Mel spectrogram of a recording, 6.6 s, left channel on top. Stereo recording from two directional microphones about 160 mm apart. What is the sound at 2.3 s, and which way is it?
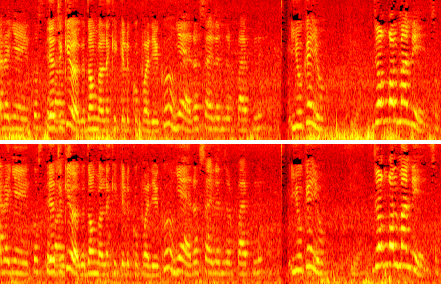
Speech, centre (ahead or behind).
